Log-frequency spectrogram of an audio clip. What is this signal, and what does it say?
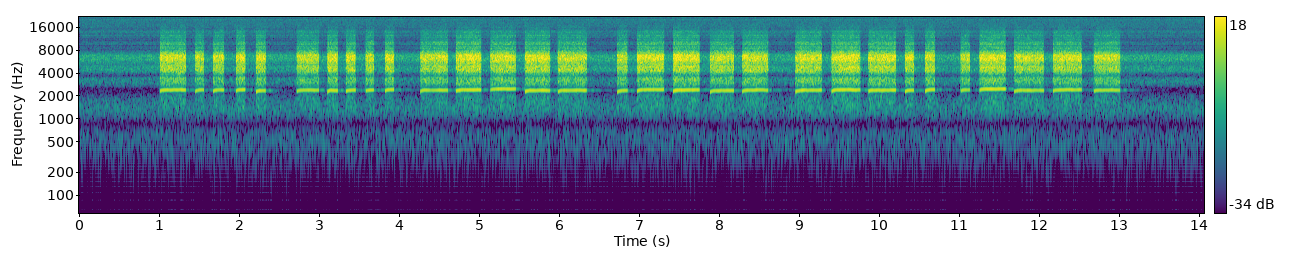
Morse code, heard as a whistle, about 10 wpm, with room echo. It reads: 660181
